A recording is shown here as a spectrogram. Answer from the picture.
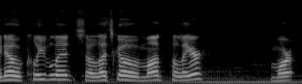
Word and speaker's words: Montpelier: We know Cleveland, so let's go Montpelier. Or Montpelier, depending on who you talk to. Montpellier. I know that's the other way. That's probably how it's pronounced.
